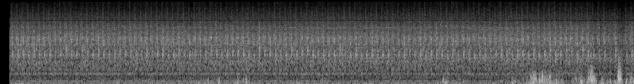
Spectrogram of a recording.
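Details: Intrepid 2.7 at idle after water pump replacement: quick loose rattling tick over the hum, caused by the timing chain tensioner not released correctly during installation; fixed afterward.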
